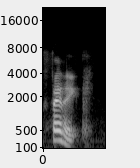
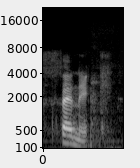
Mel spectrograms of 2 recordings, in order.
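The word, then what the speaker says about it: Fenwick: it should just be fenic that's a very English name fenic and it doesn't pronounce the W but again I'm being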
